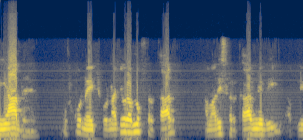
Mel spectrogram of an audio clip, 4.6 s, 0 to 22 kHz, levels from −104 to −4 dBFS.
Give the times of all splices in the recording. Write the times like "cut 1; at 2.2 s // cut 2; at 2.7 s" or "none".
none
